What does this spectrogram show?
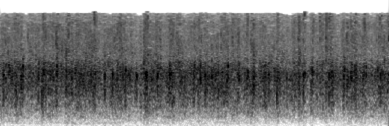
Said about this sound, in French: Vous l'entendez, les applaudissements sont chaleureux et nourris pour ce formidable duo qui nous ont été offerts ce soir.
